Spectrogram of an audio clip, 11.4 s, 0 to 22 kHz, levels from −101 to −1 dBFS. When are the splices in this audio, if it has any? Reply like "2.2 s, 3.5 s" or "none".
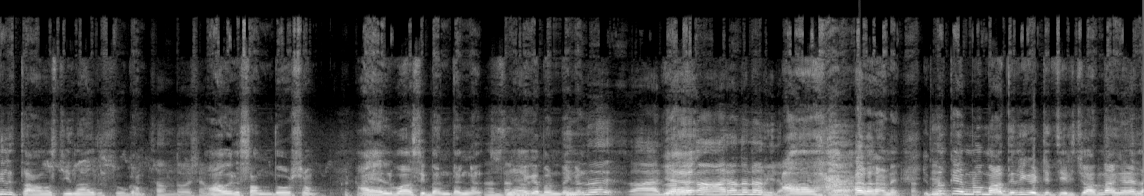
none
